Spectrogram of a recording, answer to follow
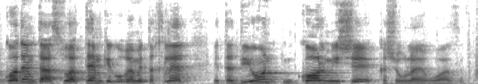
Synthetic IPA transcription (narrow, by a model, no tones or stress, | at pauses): ko̞d̪e̞mtaːsuat̪e̞mke̞ɡo̞ʁe̞mlet̪aχle̞l | et̪ad̪ijunimko̞lmiʃe̞kaʃuʁlaeʁua̰ze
